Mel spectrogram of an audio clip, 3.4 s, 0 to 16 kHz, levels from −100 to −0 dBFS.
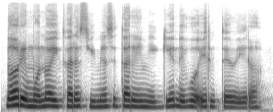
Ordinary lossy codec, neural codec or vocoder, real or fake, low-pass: none; autoencoder, 48 kHz, 32 numbers a frame, DAC-VAE, trained on Japanese speech; fake; 14.4 kHz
